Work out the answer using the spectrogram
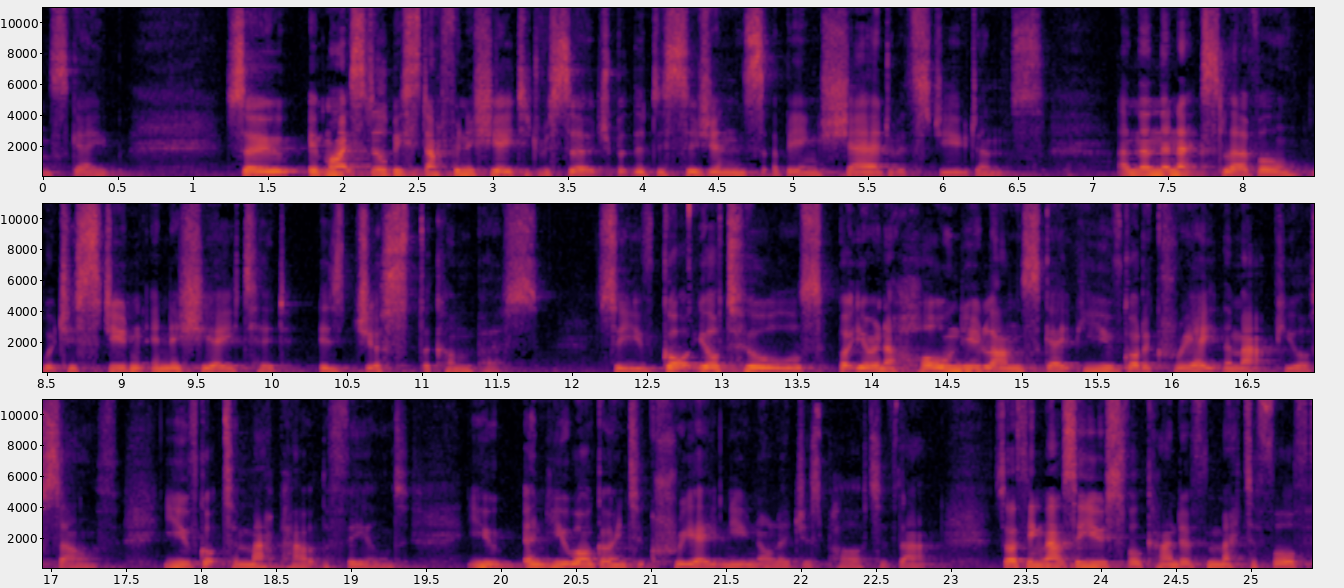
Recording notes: speaks at SRHE Newer and Early Career Researchers Conference 2016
